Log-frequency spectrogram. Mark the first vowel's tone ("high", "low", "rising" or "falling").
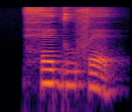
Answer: high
